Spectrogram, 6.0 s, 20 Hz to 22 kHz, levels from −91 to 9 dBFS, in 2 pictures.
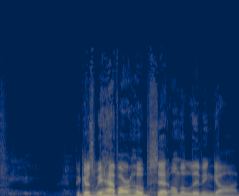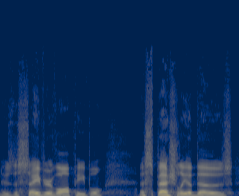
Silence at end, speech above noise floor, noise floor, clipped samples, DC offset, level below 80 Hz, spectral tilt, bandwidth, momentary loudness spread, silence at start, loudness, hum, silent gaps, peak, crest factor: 0.1 s; 41 dB; -75 dBFS; under 0.1%; under 0.1%; -70 dBFS; -6 dB/octave; 15 kHz; 18 LU; 0.95 s; -33 LUFS; none; none; -10 dBFS; 24 dB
